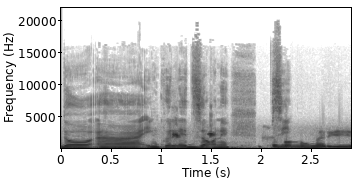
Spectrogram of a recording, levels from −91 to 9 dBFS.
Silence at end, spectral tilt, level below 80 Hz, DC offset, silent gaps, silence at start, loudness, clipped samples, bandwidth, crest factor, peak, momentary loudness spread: 0 s; -5.5 dB/octave; -30 dBFS; under 0.1%; none; 0 s; -13 LUFS; under 0.1%; 17 kHz; 10 dB; -2 dBFS; 6 LU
